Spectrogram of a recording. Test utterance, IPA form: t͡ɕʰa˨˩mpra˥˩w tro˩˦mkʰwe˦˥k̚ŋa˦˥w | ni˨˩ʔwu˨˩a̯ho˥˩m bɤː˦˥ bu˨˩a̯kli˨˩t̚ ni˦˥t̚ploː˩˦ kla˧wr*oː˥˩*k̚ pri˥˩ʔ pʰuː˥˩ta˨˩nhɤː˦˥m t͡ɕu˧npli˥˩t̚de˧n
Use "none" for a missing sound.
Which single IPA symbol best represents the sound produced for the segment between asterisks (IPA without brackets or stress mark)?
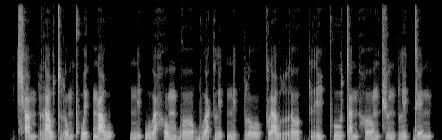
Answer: ɤː˥˩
